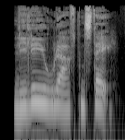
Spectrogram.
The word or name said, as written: lillejuleaftensdag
